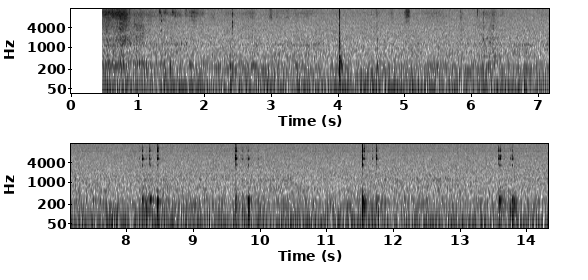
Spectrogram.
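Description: Long fingernails tap on the glass body of an empty clear glass jar with a metal screw lid, lying on its side on a table. About thirteen quiet, sharp clicks come in scattered single taps and quick pairs over a low, steady hiss, each one dying away almost instantly.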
